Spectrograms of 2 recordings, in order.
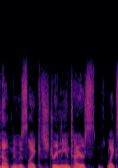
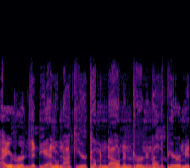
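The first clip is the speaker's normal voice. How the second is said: put-on heavy, laid-on Midwestern accent. On a podcast, offering a new bit in a Jesse Ventura impression. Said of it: "a Jesse Ventura take".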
